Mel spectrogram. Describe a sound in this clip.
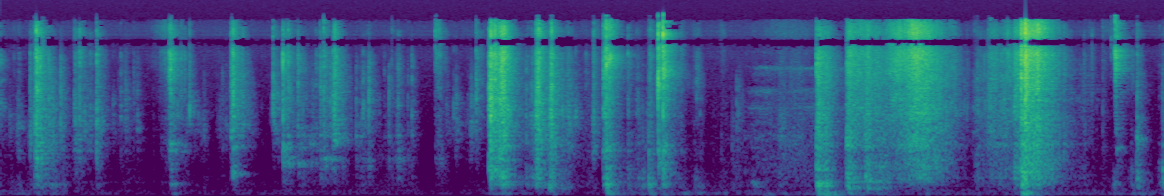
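Plastic toys clatter as they are dropped into a bin.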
